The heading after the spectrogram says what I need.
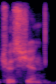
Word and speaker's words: Tristan: It's like Christian, but like Tris at the start, so Tristan.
